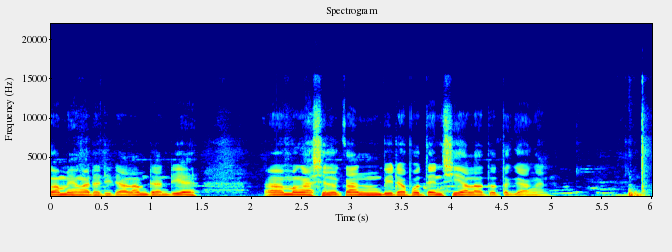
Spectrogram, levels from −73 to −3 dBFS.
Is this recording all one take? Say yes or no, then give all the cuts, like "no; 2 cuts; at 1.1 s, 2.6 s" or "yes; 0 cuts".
no; 1 cut; at 5.0 s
